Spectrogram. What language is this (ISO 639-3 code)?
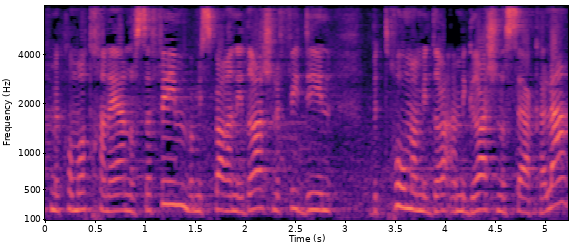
heb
